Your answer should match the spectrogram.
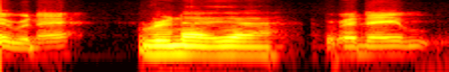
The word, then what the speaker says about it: Rene: Rene, yeah.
